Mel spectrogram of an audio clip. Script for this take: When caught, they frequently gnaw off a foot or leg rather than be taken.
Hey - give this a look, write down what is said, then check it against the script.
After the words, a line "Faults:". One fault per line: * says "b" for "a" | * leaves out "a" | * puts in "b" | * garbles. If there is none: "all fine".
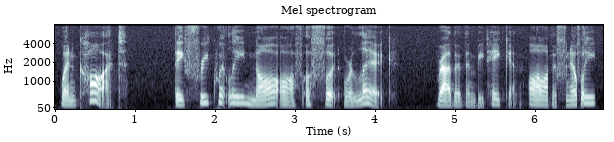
When caught, they frequently gnaw off a foot or leg rather than be taken. [garbled]
Faults:
* garbles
